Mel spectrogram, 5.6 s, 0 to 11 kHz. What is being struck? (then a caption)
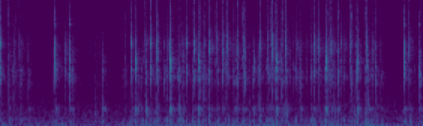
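Mechanical keyboard with aluminum case and plastic keycaps. A Space65 Cybervoyager 65% mechanical keyboard, with a white-gold aluminum case, plastic keycaps, a carbon fiber plate and tactile Holy Panda switches, is typed on steadily with the fingertips of both hands. Bright, short, clacky keystrokes come in rapid runs with brief pauses, each tap dying away almost instantly over a faint low thock.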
